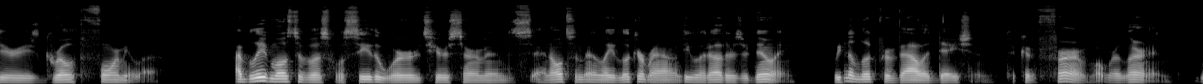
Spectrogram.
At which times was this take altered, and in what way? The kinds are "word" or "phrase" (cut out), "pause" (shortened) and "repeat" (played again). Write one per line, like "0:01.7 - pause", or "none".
0:06.8 - word
0:08.4 - word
